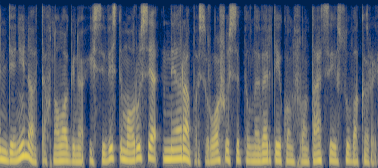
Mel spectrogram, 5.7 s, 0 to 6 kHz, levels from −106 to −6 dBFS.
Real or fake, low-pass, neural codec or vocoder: real; 5.4 kHz; none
